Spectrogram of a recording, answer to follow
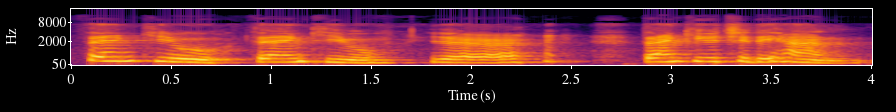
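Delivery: high, loud, delighted thank-yous; bright thanks. Real, not acted. Host thanking live viewers, high and delighted. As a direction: beam at the viewers as you thank them.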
